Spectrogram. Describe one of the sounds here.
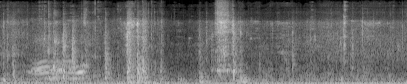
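Gear clatters and knocks inside a vehicle.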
